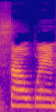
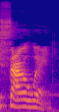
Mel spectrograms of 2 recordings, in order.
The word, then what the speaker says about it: Samhain: And Samhain has three pronunciations. There are three ways to say Samhain. Samhain, Samhain, and Samhain.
